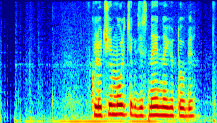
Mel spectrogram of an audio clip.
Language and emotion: Russian, neutral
